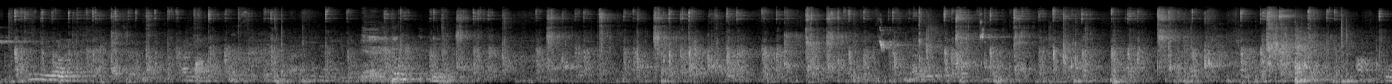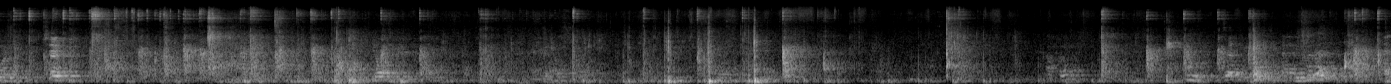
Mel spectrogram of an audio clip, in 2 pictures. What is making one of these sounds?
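A table tennis ball clicks back and forth off paddles and a table.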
